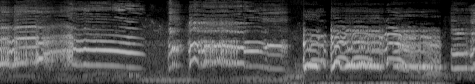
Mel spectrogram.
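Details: Heritage-breed roosters crowing in quick succession: loud, harmonic-rich cock-a-doodle-doo calls with falling drawn-out endings, cut abruptly from one crow to the next, with a faint low hum beneath.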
